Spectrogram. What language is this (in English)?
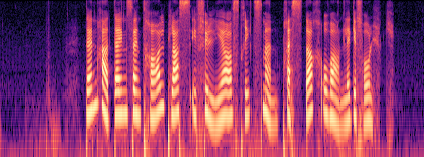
Norwegian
